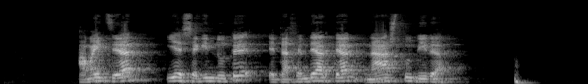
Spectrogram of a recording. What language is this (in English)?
Basque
